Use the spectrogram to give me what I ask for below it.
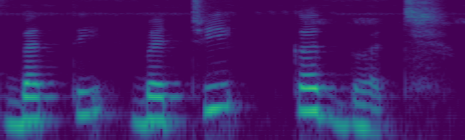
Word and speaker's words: Betty Cuthbert: Glossary words, Betty Cuthbert, pronounced as Betty Cuthbert.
